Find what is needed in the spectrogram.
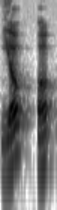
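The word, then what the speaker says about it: ё: In almost all of these languages, its name is yo, and it makes the sound yo.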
